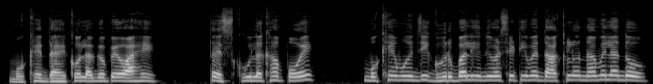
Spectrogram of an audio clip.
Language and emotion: Sindhi, fearful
